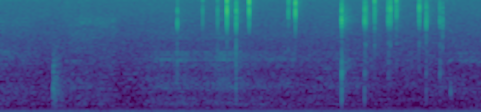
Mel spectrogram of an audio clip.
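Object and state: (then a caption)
Plastic lip gloss tube. A small, slim, light-colored hollow plastic lip gloss tube with a gold and blue cap is held in one hand and tapped with long painted nails. The result is about fifteen quiet, bright, dry clicks in an irregular rhythm, each dying away almost instantly, over a steady low hum.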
